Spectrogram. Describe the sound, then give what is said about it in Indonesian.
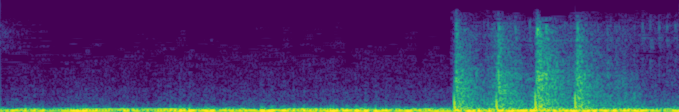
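Quick knocks on a window at night, a tight burst of several sharp raps arriving suddenly over a constant low rumble, fairly loud against the steady background. “Suara itu cukup keras ku dengar. Hingga aku penasaran sekali melihat siapa yang mengetuk jendelaku malam-malam begini.”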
